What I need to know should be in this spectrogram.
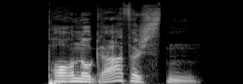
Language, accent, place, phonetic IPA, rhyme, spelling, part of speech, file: German, Germany, Berlin, [ˌpɔʁnoˈɡʁaːfɪʃstn̩], -aːfɪʃstn̩, pornografischsten, adjective, De-pornografischsten.ogg
- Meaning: 1. superlative degree of pornografisch 2. inflection of pornografisch: strong genitive masculine/neuter singular superlative degree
